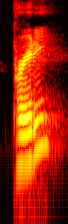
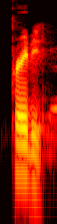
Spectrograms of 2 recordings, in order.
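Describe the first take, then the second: First: "Pretty?" asked with a rising tune; "Pretty?" lifted up at the end like a question; questioning rise. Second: "Pretty." said flat and falling, as decided; "Pretty." dropped down at the end, a firm statement; settled statement. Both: Shown as a demonstration. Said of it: "can't pronounce what the word is".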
